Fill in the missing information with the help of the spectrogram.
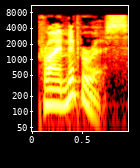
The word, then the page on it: primiparous: British English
